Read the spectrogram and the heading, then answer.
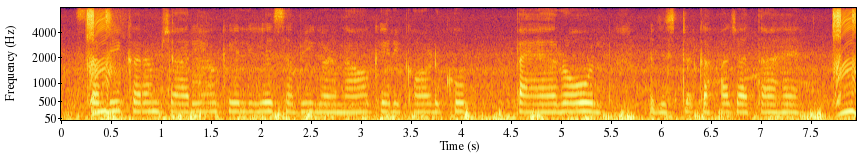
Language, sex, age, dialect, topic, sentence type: Hindi, female, 25-30, Awadhi Bundeli, banking, statement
